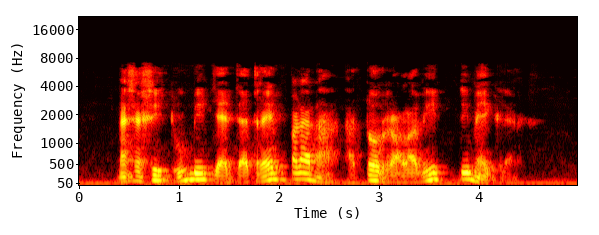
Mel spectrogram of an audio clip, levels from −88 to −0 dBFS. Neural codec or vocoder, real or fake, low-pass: codec, 16 kHz, 4 kbps, X-Codec, WavLM features, trained on Multilingual LibriSpeech; fake; 7.2 kHz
